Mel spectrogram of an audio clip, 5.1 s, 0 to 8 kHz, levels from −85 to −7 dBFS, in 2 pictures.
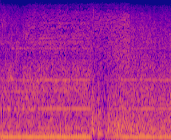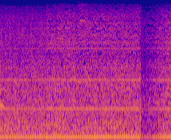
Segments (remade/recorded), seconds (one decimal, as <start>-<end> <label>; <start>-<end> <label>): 0.0-0.6 remade; 0.6-5.1 recorded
